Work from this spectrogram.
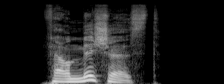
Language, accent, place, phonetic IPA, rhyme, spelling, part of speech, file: German, Germany, Berlin, [fɛɐ̯ˈmɪʃəst], -ɪʃəst, vermischest, verb, De-vermischest.ogg
- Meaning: second-person singular subjunctive I of vermischen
